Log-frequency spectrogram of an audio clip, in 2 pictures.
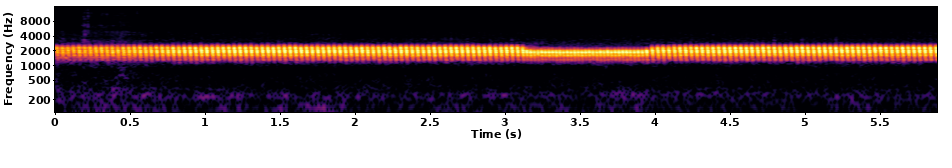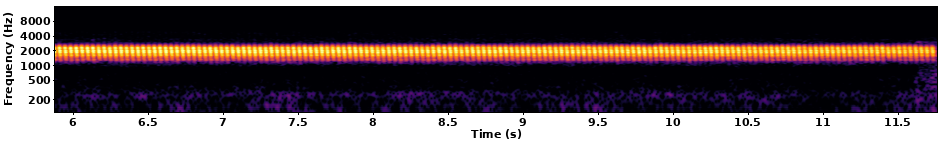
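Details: Male European nightjar churring at dusk on Hazeley Heath heathland in summer, one of three churring males present. It gives a loud, unbroken mechanical churr, a rapid even rattle. The pitch drops briefly about three seconds in, then returns.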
